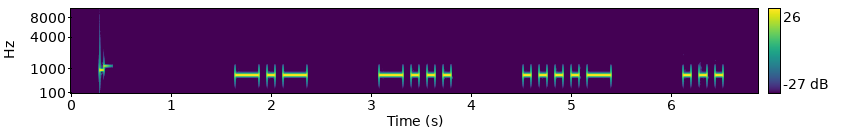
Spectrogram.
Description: Morse code, heard as a keyed tone, about 15 wpm, spaced as for 8 wpm, 700 Hz. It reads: KB4S
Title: USA Call Signs - 3x Character Spacing - 15wpm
